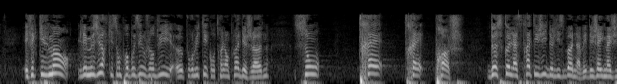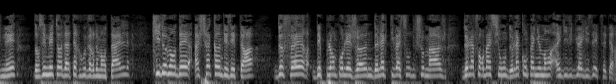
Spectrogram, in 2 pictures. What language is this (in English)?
French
